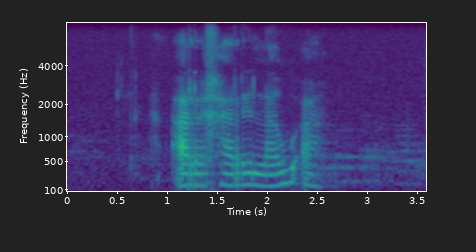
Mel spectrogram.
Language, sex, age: Northern Sotho, male, 19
